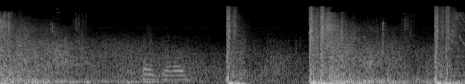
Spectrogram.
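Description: Gunfire in Fortnite: three sharp, loud shots spaced about a second apart over steady game ambience, with a player's brief voice in between.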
